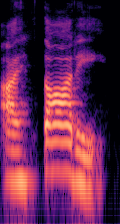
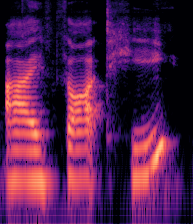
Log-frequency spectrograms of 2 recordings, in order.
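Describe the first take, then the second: First: The words run together with a D-like sound. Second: Each word is said separately and clearly. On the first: "if we say it more naturally" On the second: "If we say it clearly"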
